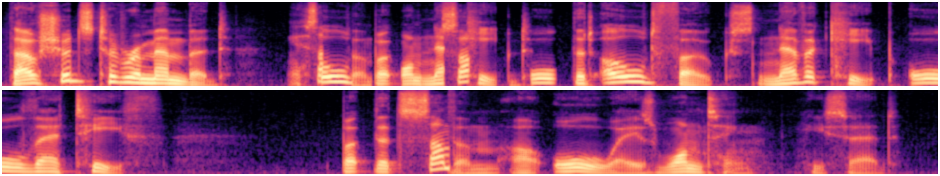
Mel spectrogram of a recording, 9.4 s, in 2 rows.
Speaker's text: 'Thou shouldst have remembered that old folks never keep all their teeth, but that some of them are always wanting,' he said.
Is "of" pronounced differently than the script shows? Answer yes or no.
yes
